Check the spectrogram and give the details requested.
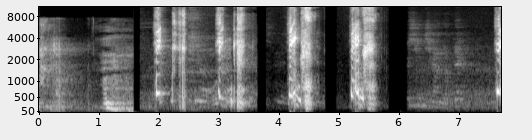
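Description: Several short, sharp sneeze bursts separated by pauses, with faint talk around them.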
